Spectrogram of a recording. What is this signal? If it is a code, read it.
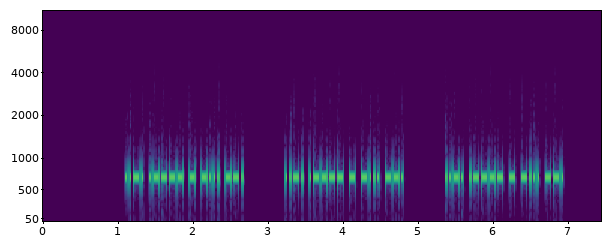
Morse code, heard as a keyed tone, about 46 wpm, 700 Hz. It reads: F1TBG F1TBG F1TBG
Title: DXCC-100 Call Signs - 5 Characters - Repeated 3x - 45wpm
